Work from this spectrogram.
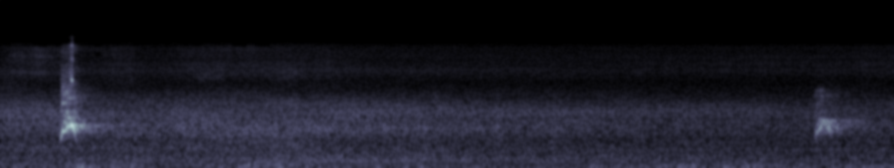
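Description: A dog on a back street in Belgrade, Serbia gives two short, distant barks several seconds apart over a low hum of traffic.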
